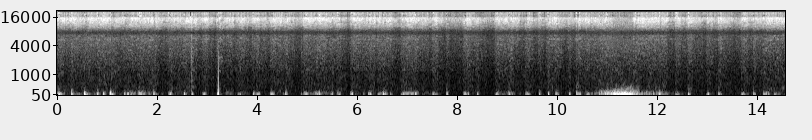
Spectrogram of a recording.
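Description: Rhythmic, muffled low heart thumps repeat steadily, with a brief louder rumble near the end.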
